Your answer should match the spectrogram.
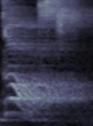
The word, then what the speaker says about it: ghost: When these letters comes at the beginning of a word, here you can see the word ghost. So the letters G and H comes at the beginning. We pronounce this G and H as G, ghost.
